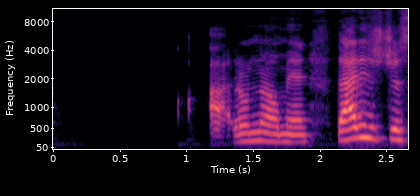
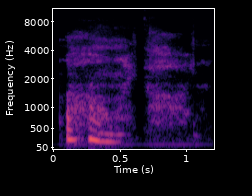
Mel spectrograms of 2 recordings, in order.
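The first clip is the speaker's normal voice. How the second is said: whisper; 4 semitones lower, 16 dB quieter than usual. Real, not acted. Stunned aside during crime story.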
